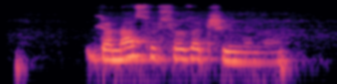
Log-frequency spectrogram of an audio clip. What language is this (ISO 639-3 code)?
bel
